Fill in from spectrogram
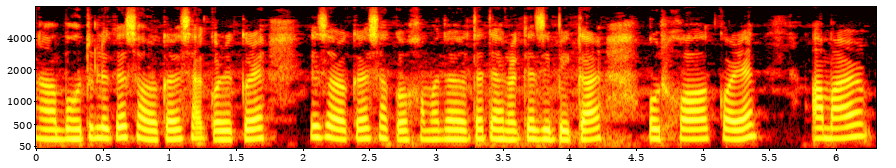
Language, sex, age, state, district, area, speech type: Assamese, female, 18-30, Assam, Majuli, urban, spontaneous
